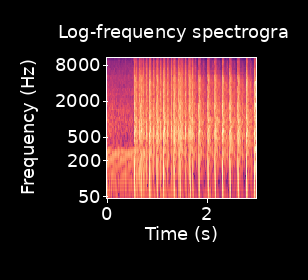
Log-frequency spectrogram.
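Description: Sudden bursts of automatic gunfire in a military shooter video game, a rapid, evenly spaced string of loud, sharp shots that continues for several seconds after starting abruptly, with no voices over it.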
